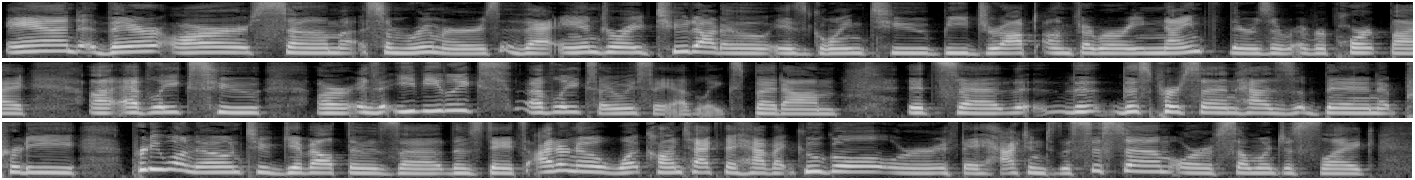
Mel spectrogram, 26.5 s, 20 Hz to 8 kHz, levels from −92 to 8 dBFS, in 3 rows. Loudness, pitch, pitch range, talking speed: -20 LUFS, 225 Hz, 210-250 Hz, 170 wpm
